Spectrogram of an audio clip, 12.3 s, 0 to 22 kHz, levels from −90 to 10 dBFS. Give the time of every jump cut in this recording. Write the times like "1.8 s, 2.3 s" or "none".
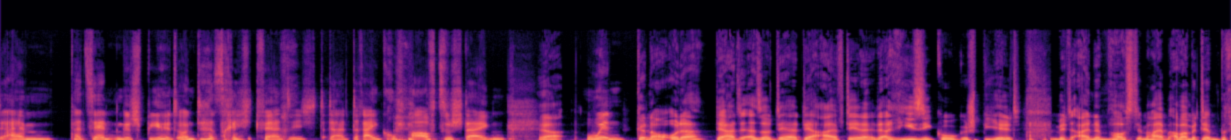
8.9 s, 10.5 s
